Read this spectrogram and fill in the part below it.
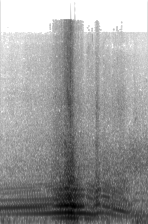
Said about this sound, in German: Das erste Auto, das in Ursula Meyers Spielfilm Home über die Autobahn fährt, ist blau.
